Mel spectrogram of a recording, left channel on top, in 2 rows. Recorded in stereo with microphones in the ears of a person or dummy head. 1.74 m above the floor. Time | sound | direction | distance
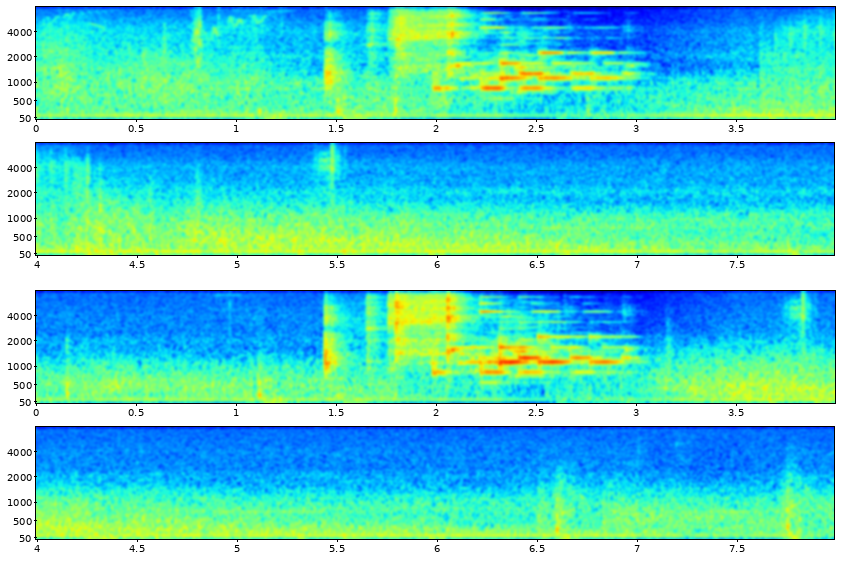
1.4 | a camera shutter | 45° right (ahead or behind) | 0.8 m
